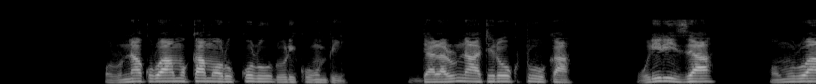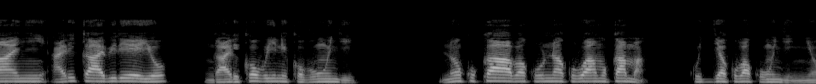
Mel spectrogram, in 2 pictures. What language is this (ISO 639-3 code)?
lug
